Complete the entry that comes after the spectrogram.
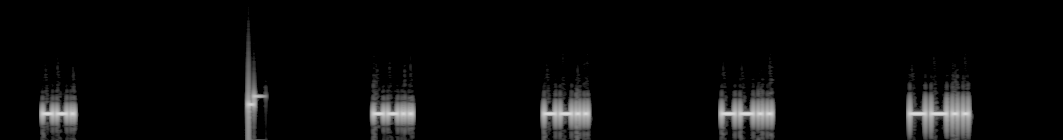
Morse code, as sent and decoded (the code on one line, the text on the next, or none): --. / --.. --.. --.. --..
G ZZZZ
